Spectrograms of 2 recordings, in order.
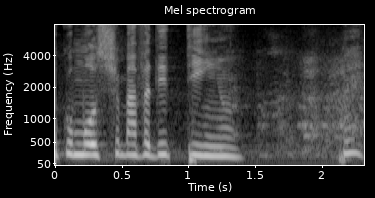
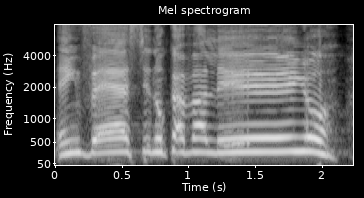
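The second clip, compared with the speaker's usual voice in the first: slow, loud, driving each word home; forceful preaching; 5 dB louder, slower than usual. Acted. Preaching build-up. (pregação forte e lenta)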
